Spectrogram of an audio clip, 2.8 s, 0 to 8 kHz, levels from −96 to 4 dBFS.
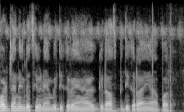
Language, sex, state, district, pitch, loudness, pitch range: Hindi, male, Himachal Pradesh, Shimla, 130 Hz, -20 LUFS, 125-130 Hz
